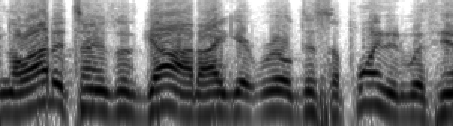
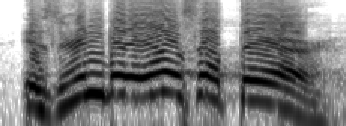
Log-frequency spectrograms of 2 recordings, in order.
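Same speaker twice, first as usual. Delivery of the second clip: higher call upward, drawn into a falling end; acted calling out; 6 semitones higher than usual. Hiker calls up past God for help, acted calling out. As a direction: call up as if to someone far above. Man calls up for another helper.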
